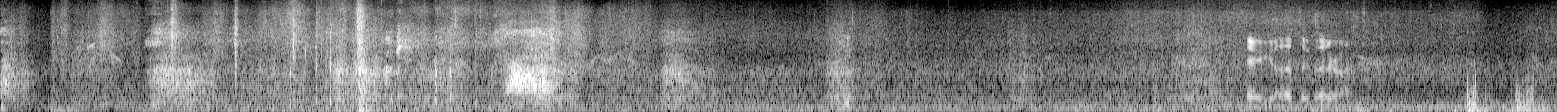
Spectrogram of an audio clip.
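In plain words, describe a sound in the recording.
Jacket sleeves rustle close by as a fish is handled.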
